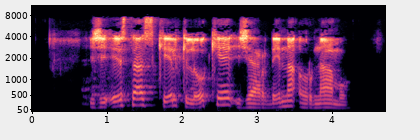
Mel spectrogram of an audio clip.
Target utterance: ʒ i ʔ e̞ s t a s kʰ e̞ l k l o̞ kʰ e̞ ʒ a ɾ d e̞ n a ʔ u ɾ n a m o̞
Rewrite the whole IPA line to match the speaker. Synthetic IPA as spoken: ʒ i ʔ e̞ s t a s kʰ e̞ l k l o̞ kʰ e̞ ʒ a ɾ d e̞ n a ʔ o ɾ n a m o̞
